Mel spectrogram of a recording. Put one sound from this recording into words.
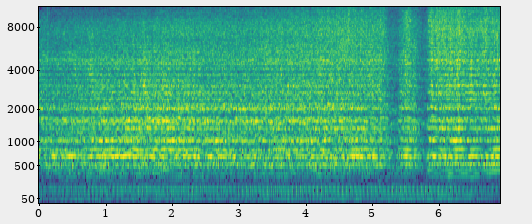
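A diesel locomotive engine roars and throbs close by.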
